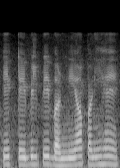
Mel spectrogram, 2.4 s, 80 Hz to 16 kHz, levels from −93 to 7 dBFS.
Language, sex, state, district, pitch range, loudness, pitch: Hindi, female, Maharashtra, Mumbai Suburban, 155-165 Hz, -17 LUFS, 160 Hz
